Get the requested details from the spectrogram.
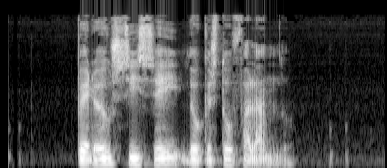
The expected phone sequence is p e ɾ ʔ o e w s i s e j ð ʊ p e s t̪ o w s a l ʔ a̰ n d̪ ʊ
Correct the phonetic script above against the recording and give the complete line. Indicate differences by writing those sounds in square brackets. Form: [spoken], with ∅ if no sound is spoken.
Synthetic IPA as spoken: p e ɾ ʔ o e w s i s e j ð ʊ [k] e s t̪ o w [f] a l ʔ a̰ n d̪ ʊ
